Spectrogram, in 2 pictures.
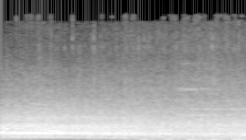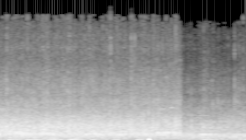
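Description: Football stadium crowd cheering and applauding a goal, loudest at the start and easing off, then cut suddenly about five seconds in to quieter crowd noise.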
